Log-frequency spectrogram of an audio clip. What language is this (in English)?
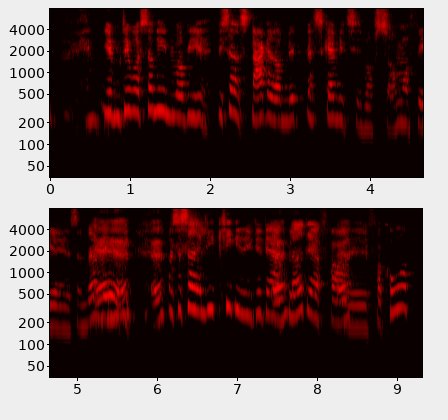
Danish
